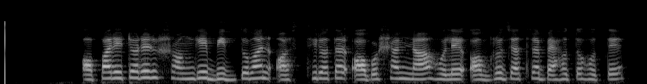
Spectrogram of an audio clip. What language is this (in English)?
Bangla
